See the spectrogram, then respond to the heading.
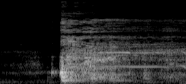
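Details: Chesty, throaty, wheezy cough: a single harsh, chesty cough burst trailing into a throaty, faintly whistling exhalation.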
